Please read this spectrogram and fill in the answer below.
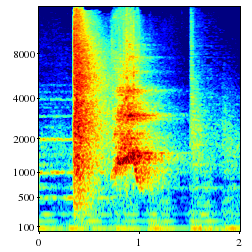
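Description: Film soundtrack music: a held organ chord breaks off about a third of a second in for a sudden loud crash that fades over about half a second. A lighter hit follows about halfway through, over a steady low pulsing beat.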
